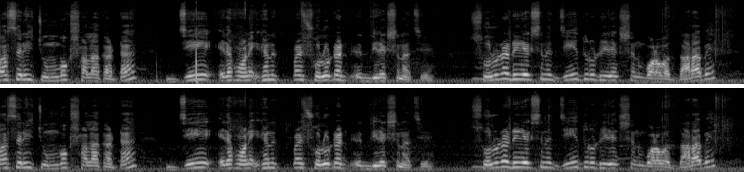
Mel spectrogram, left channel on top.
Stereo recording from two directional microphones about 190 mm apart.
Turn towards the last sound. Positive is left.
turn(degrees=0)  # may be behind; listen again after turning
